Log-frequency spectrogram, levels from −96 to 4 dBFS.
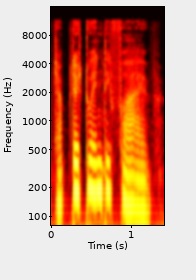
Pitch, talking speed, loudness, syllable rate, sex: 150 Hz, 125 wpm, -19 LUFS, 4.1 syllables/s, female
